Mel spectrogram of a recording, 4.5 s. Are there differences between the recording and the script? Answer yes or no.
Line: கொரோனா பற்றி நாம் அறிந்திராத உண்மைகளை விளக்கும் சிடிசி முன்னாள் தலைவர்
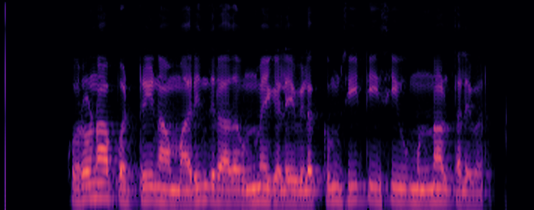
no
